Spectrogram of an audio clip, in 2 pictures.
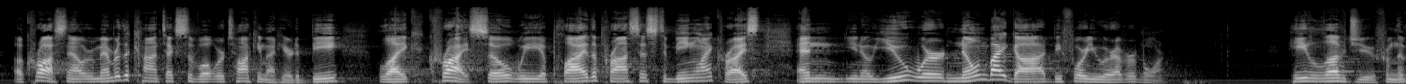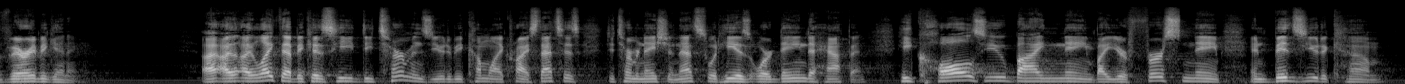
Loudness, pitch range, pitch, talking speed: -20 LUFS, 120-145 Hz, 135 Hz, 175 wpm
